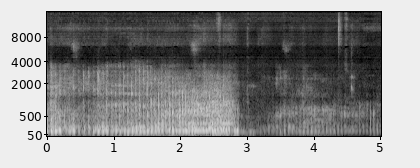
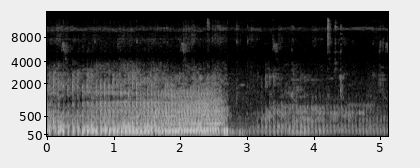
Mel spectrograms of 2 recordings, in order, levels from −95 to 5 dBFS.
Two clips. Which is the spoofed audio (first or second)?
first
